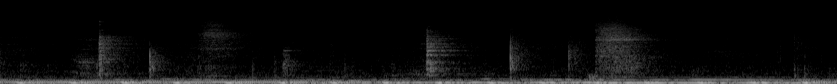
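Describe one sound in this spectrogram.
Weight plates rattle on a barbell during squats.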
